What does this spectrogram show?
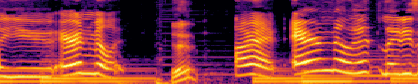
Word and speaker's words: Millett: Or Well, it is originally French, but I pronounce it English, so Millett. Just Millett, yeah.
